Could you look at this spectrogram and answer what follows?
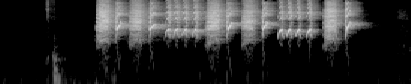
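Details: Asian pied starling giving loud, harsh, noisy calls, used as a lure to prompt quiet starlings to sing. A rapid run of raspy chattering bursts, with short clear whistled notes repeated in small clusters, lasting about three seconds.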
